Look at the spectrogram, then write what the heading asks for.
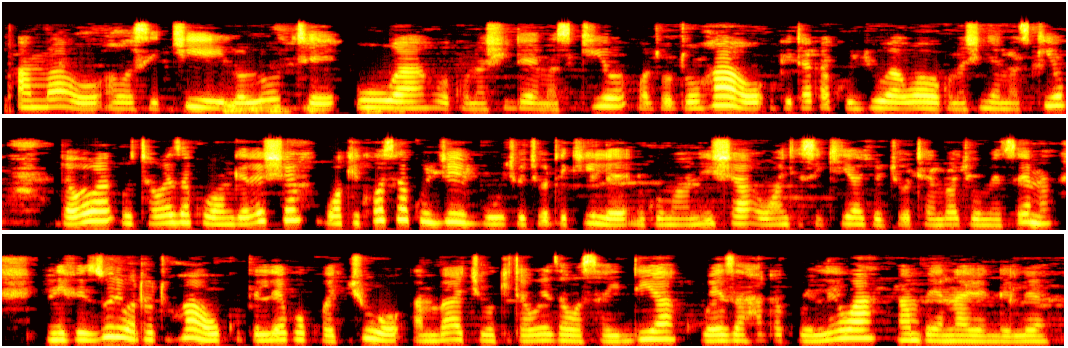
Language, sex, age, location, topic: Swahili, female, 25-35, Wajir, education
